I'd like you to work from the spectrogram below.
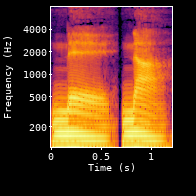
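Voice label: "nena", concatenated syllables; Affixing experiment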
